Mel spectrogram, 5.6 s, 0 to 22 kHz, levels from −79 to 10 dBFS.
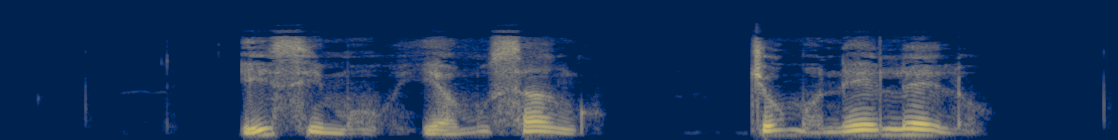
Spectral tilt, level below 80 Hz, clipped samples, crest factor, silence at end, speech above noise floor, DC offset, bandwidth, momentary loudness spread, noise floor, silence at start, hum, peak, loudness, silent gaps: -3.5 dB/octave; -64 dBFS; under 0.1%; 18 dB; 0.7 s; 44 dB; under 0.1%; 9.4 kHz; 11 LU; -60 dBFS; 1.2 s; none; 0 dBFS; -16 LUFS; 3.03-3.33 s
